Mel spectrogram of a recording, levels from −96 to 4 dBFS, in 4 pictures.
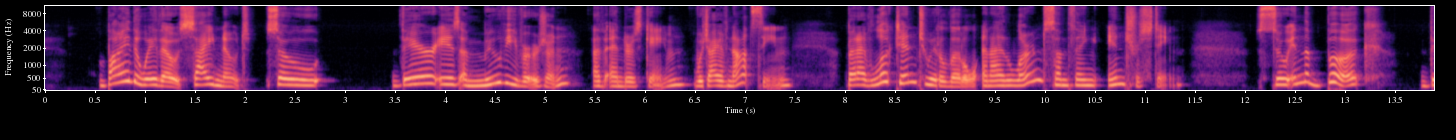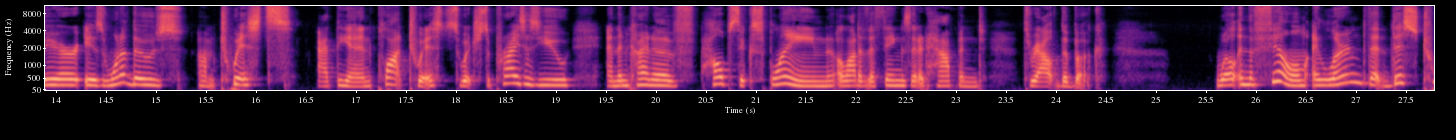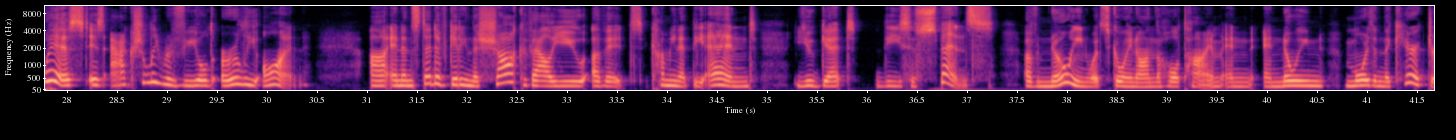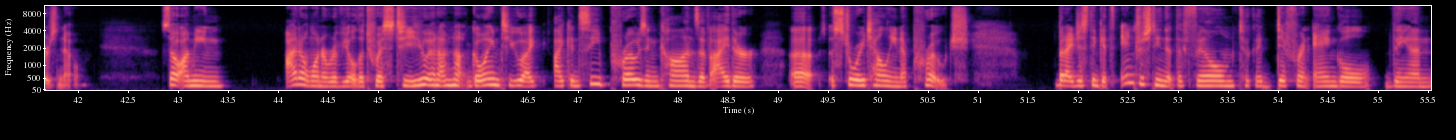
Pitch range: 190-240 Hz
